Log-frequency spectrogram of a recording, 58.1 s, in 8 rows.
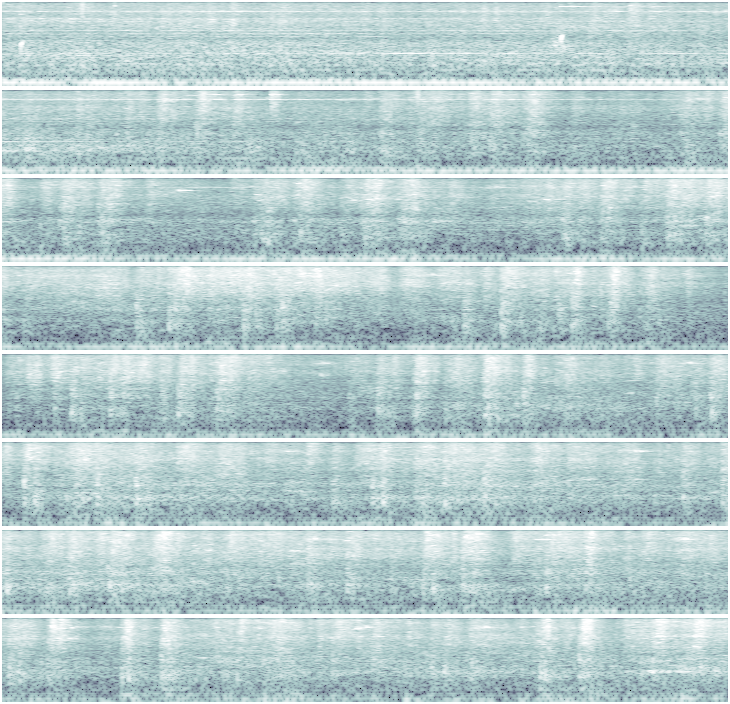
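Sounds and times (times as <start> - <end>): wheels clicking over rail joints: 8.0 - 10.4, 23.0 - 58.0
wheel squeal: 16.2 - 16.6.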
